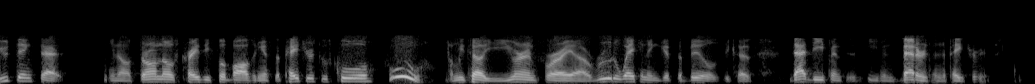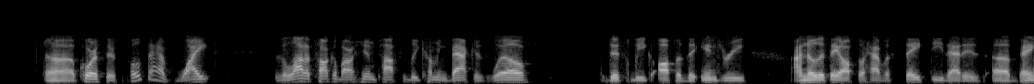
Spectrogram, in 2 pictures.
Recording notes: I also take live callers!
